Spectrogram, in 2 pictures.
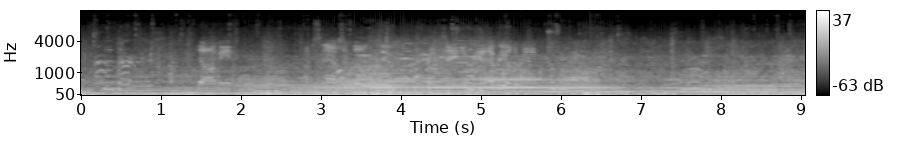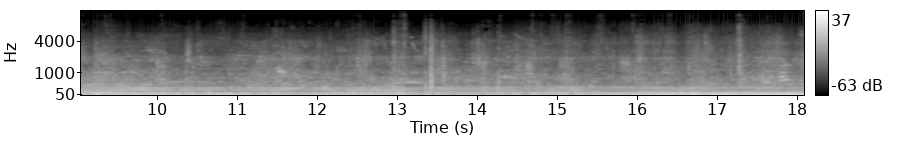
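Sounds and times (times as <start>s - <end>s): engine drone: 0.0s - 18.0s
faint voices: 0.0s - 18.0s
low rumble: 0.0s - 18.0s.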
